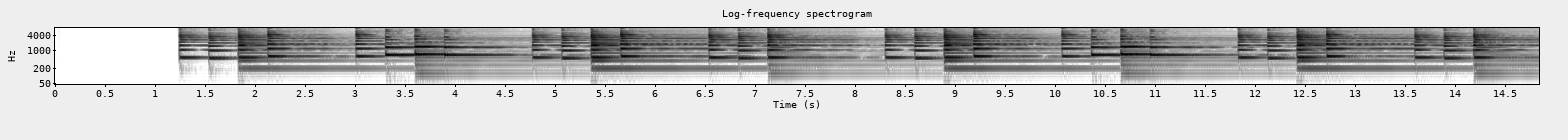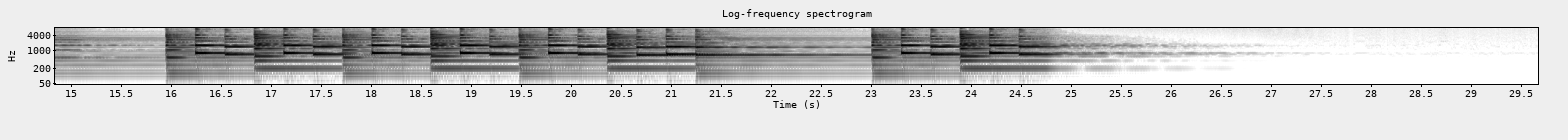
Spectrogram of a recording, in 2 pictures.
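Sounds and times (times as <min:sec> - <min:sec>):
beginner piano solo: 0:01.3 - 0:15.4, 0:16.0 - 0:25.4.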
